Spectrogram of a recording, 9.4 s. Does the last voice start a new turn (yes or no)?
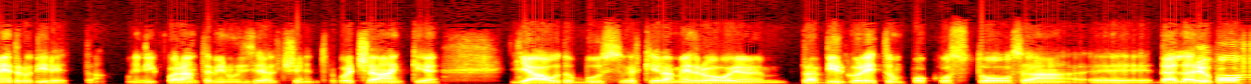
no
